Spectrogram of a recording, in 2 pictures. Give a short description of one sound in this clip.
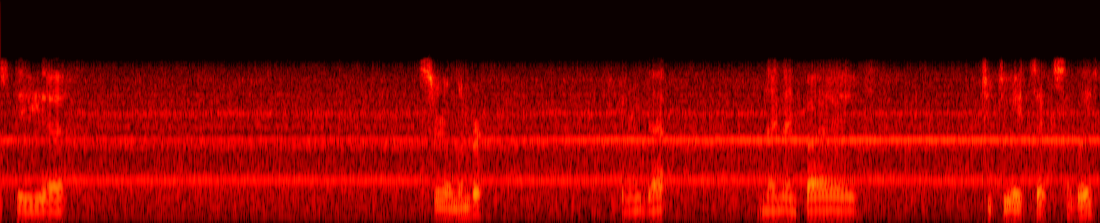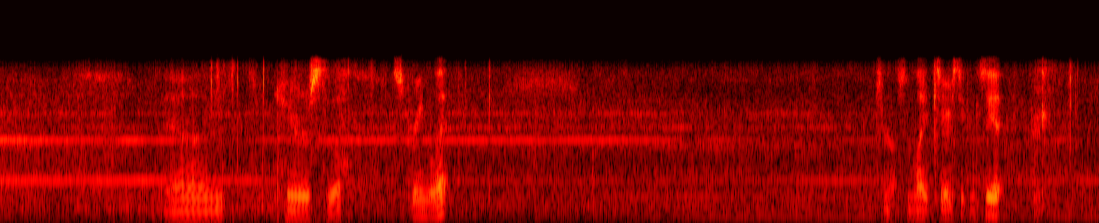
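An electronic device hums with a steady high tone.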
